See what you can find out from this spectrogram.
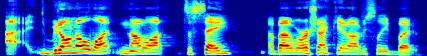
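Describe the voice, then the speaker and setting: A man's voice: fairly high pitch, brisk, bright, forceful tone, dry recording, clean studio sound. A man hosting a casual comics podcast, talking emphatically and with strong opinions, often restarting and repeating phrases. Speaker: podcast host, comic store owner.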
